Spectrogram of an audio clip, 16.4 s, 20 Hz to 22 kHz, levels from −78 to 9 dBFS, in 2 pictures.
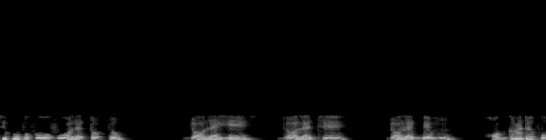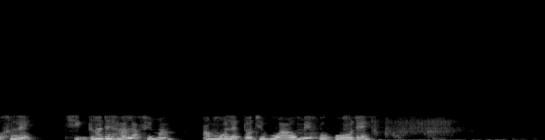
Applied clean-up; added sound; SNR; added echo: classical method WPE with log-MMSE.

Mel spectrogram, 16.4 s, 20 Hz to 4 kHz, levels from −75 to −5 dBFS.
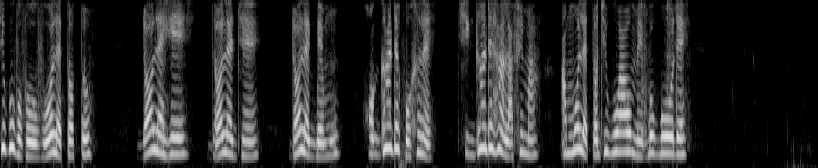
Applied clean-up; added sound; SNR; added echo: none; none; none; none.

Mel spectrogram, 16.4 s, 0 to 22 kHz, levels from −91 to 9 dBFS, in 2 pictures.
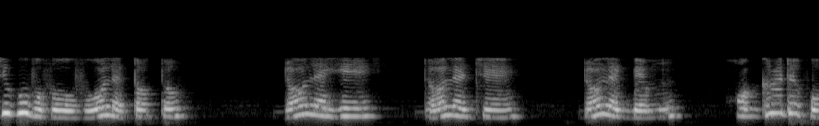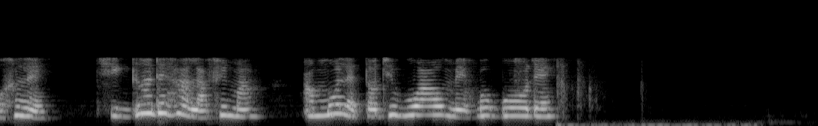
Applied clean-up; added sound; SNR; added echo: neural mask model DeepFilterNet 3.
